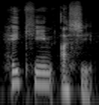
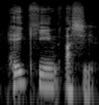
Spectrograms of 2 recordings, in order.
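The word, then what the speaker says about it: Heikin-Ashi: left of the candles i have heiken ashi and yes that's actually how you pronounce it heikin ashi this is again japanese and the difference between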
